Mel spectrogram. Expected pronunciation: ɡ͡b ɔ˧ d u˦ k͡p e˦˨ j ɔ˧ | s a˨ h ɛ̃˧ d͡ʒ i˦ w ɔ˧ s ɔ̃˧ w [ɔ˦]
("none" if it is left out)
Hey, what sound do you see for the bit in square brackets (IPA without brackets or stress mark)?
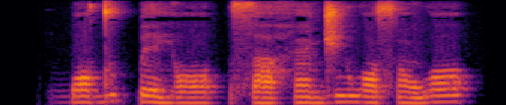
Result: ɔ˦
